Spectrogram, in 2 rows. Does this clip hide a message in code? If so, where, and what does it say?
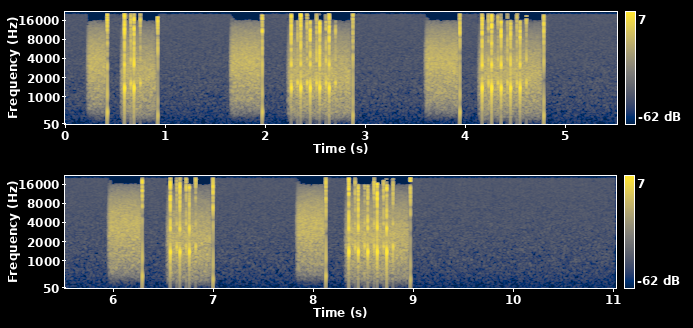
Yes: pulse dialling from 0.2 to 9.0 s, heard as a rotary dial, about 11 pulses a second. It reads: 2 5 5 3 5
